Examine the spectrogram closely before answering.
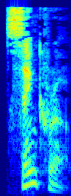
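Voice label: "synchro-", English, British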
